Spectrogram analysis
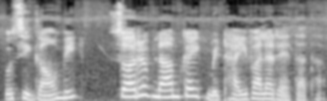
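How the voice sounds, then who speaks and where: A woman's voice: on the low side, animated, moderate pace, a little mellow, no room sound. A woman reading scripted story narration as the narrator.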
